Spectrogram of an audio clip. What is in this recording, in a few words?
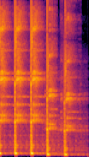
percussion oneshot shift; Pop; Drums; SD PASADENA Pop Sample Pack; Slate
